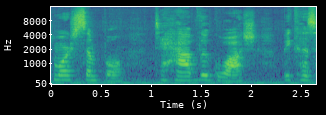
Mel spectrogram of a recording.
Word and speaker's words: gouache: Now, how do you say gouache? I say squash. Gouache. That's how I remember it. Squash. Gouache. Uh gouache. Gowash is how some people remember it.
